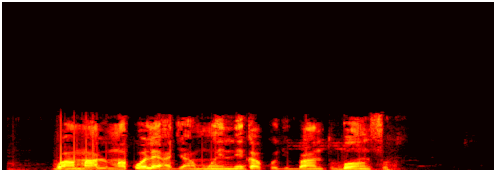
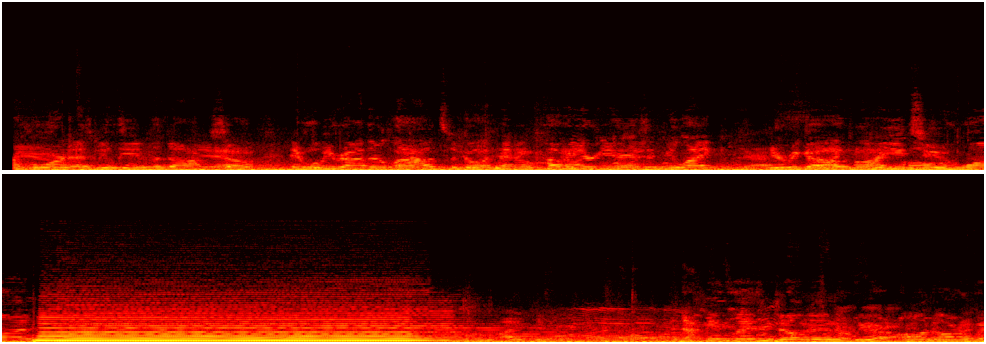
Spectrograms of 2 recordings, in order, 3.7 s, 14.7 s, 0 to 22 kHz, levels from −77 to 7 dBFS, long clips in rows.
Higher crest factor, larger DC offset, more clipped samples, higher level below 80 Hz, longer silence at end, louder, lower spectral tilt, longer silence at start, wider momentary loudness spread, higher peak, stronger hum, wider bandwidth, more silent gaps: about the same, 18 dB vs 16 dB; neither; neither; second, -50 dBFS vs -32 dBFS; first, 0.75 s vs 0 s; first, -18 LUFS vs -24 LUFS; second, -3.5 dB/octave vs -7.5 dB/octave; first, 0.4 s vs 0.1 s; second, 7 LU vs 11 LU; first, -2 dBFS vs -8 dBFS; neither; second, 7.8 kHz vs 9 kHz; neither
